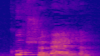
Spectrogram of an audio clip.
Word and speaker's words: Courchevel: Cour, so O-U is ou. Cour, remember the R's. You have to really get it from deep down as if you were upset. Cour, che, CH is sh, like sh. Cour, che, and then vel, that's easy.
